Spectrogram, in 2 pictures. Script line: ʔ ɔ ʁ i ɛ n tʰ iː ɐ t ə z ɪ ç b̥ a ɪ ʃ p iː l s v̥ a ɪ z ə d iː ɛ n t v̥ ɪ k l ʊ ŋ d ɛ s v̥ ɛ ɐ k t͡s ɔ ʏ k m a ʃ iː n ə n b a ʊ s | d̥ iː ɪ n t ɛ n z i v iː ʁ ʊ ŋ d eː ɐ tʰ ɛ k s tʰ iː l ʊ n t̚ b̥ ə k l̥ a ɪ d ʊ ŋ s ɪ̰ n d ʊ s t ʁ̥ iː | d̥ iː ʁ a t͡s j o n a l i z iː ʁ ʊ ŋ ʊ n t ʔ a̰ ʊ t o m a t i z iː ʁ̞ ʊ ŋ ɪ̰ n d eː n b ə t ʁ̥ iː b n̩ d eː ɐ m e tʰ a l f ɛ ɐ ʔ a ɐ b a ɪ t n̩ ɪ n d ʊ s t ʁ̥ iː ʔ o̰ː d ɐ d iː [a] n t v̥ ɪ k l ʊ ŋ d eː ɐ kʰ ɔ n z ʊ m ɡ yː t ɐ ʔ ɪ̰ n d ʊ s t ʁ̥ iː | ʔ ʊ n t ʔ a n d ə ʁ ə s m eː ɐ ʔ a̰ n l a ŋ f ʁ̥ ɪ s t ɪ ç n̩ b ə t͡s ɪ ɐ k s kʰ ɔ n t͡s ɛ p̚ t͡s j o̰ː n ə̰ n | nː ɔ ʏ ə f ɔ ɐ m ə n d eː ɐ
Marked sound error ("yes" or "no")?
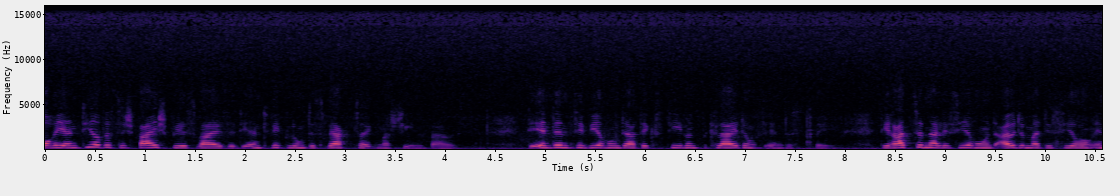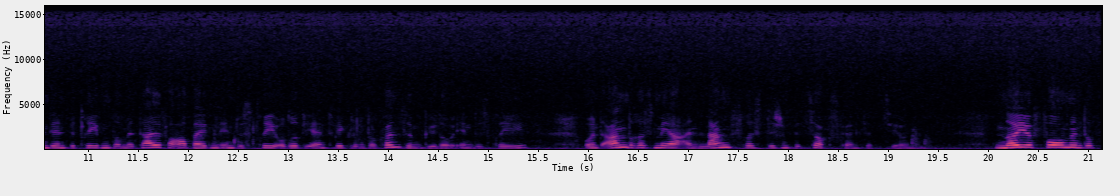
yes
